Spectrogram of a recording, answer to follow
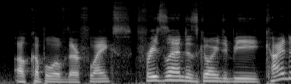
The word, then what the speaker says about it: Friesland: correctly I was corrected I said Friesland before which is obviously very incorrect now that I see it Friesland is apparently the correct way to say it these two are tied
